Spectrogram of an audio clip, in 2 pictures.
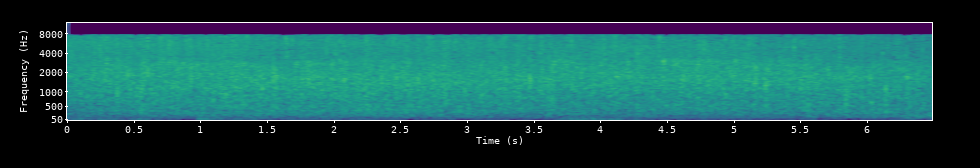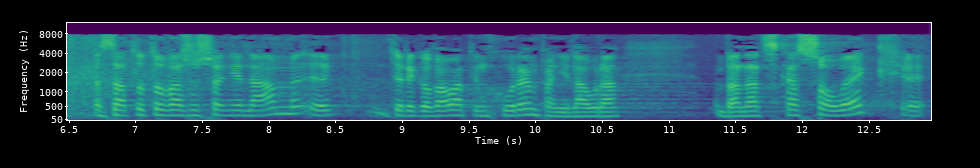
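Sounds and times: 
applause for a parish passion choir: 0:00.0 - 0:07.5
speech: 0:06.7 - 0:12.9.

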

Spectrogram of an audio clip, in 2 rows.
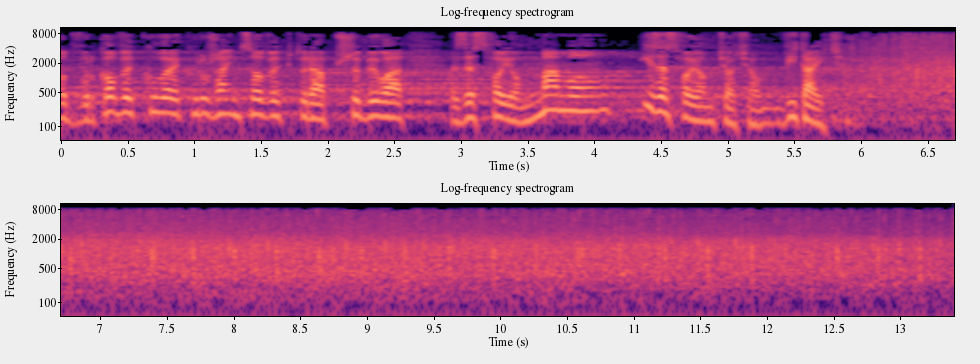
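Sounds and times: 
speech: 0:00.0 - 0:06.2
sustained applause from a sizable audience: 0:06.0 - 0:13.3.

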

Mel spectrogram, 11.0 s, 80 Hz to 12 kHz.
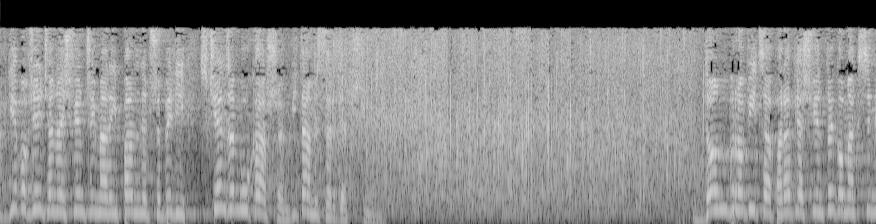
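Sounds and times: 
speech: 0:00.1 - 0:05.0, 0:08.8 - 0:10.9
crowd applauding a parish group at a gathering: 0:03.7 - 0:09.4.

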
